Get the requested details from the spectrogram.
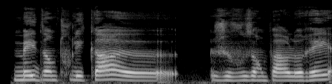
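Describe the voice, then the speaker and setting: A woman speaks at a medium pitch in a monotone, flat delivery, recorded dry and close with no echo. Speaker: book podcaster. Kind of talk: reading vlog, casual monologue.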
